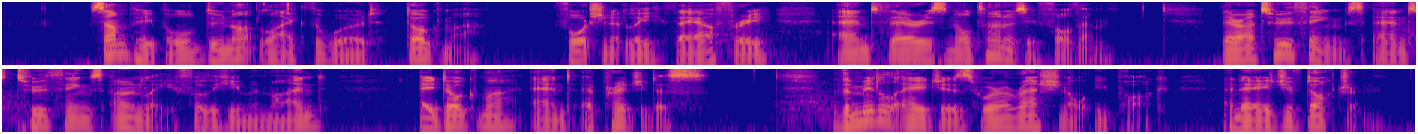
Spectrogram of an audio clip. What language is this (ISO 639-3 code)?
eng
